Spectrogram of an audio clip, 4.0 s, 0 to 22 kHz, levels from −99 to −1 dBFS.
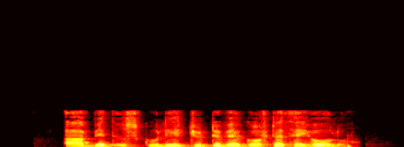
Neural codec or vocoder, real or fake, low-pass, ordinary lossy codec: none; real; 5.4 kHz; MP3, 32 kbps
